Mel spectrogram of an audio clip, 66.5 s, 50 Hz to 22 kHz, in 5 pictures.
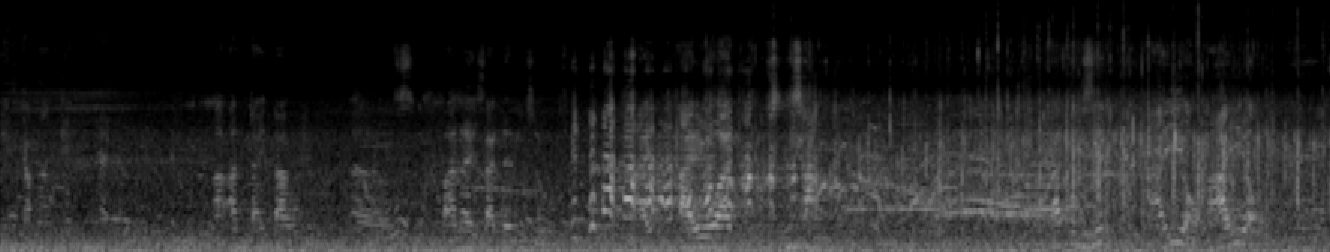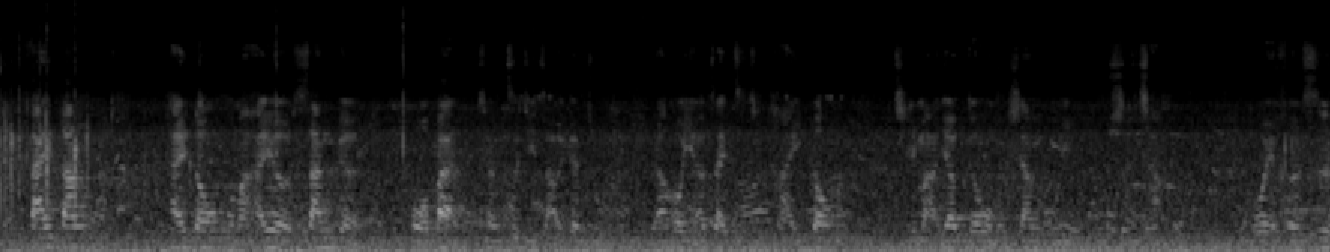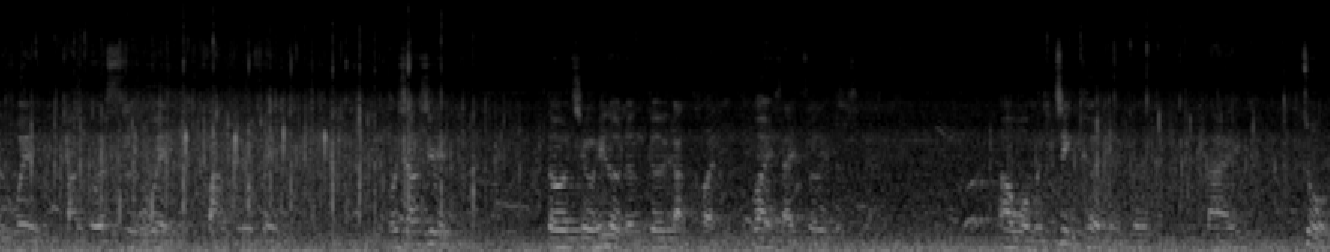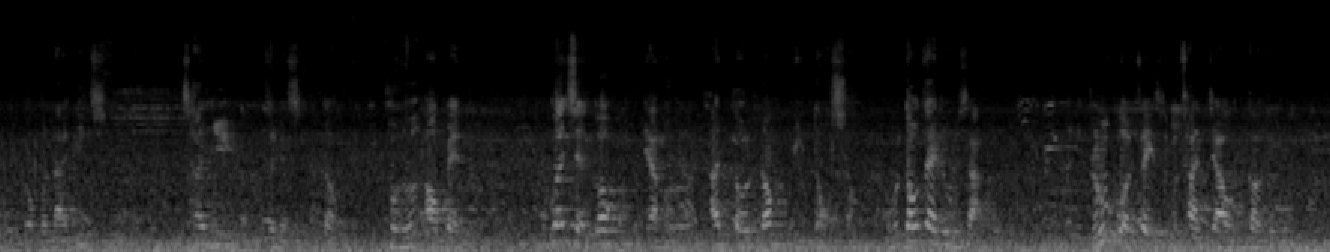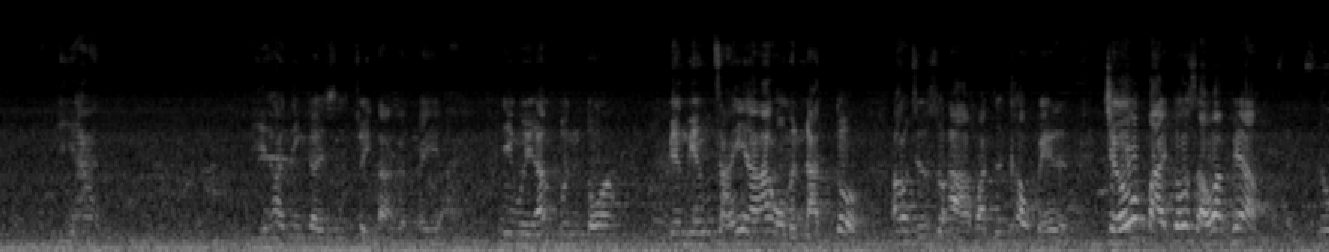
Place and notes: National Chiang Kai-shek Memorial Hall, Taipei - antinuclear
Taiwanese aborigines are published antinuclear ideas, Taiwanese Aboriginal singers in music to oppose nuclear power plant, Aboriginal songs, Sony PCM D50 + Soundman OKM II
